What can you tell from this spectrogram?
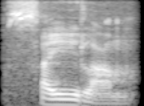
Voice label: "sai1 naam4", Cantonese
